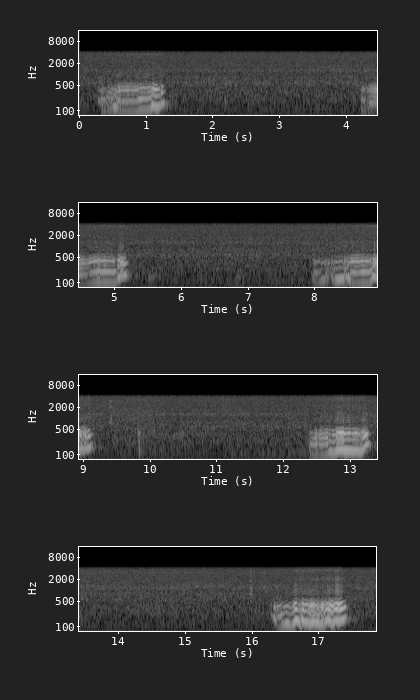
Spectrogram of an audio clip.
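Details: A Basenji asleep on the couch, snoring steadily: five deep, fluttering, rattly breaths, each about a second long, recurring every four seconds or so, with nothing else heard in the quiet room.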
